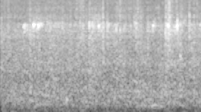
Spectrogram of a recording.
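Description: Many swimmers splashing and thrashing through cold lake water, a continuous dense splashing, with a crowd's scattered shouts mixed in.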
